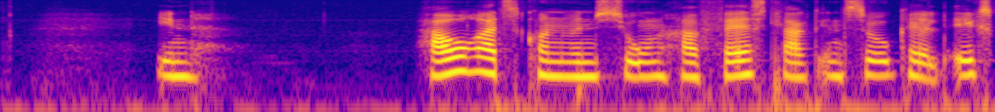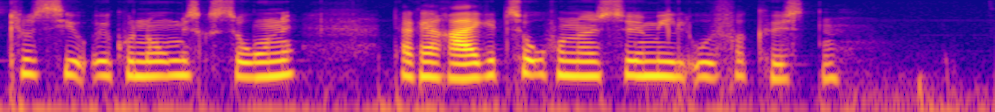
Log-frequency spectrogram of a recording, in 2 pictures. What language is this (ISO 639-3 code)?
dan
